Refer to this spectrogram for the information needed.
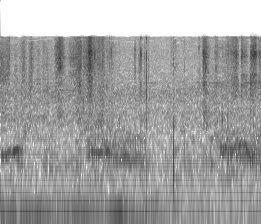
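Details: Tumbler pigeons in their loft, said to look timid but be easy to handle: low, rolling coo phrases at the start, middle and end, between sharp clicks and soft wing rustles.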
